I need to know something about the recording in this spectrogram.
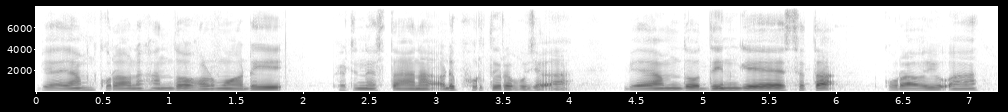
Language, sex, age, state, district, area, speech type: Santali, male, 18-30, Jharkhand, East Singhbhum, rural, spontaneous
